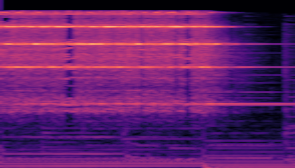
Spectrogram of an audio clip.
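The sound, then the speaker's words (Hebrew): A doorbell rings at an apartment door, a bright, sustained tone that shifts once partway through and then fades, heard alone. “הפעמון צלצל בדלת, ורינגו נעמד מצפה לבאות.”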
